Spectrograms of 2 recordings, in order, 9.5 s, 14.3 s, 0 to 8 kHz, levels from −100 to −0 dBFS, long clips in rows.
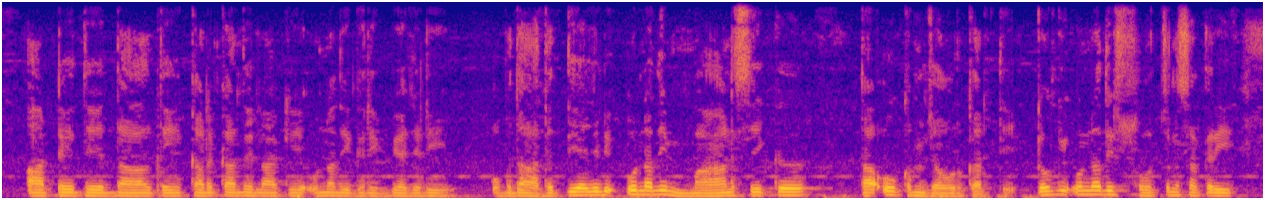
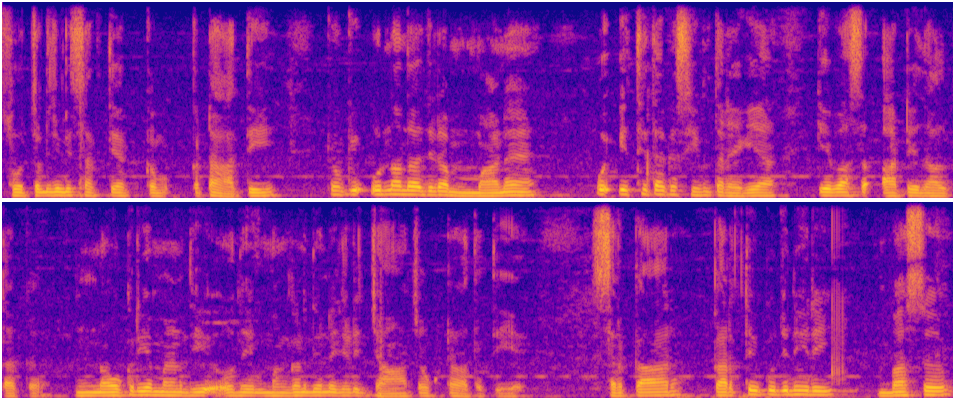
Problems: none marked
